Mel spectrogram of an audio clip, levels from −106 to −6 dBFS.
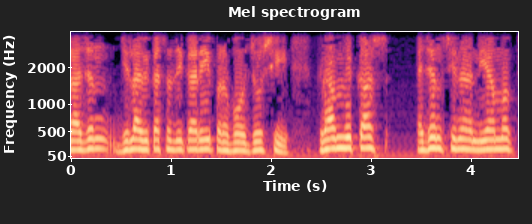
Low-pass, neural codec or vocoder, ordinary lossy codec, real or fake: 3.6 kHz; none; Opus, 64 kbps; real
